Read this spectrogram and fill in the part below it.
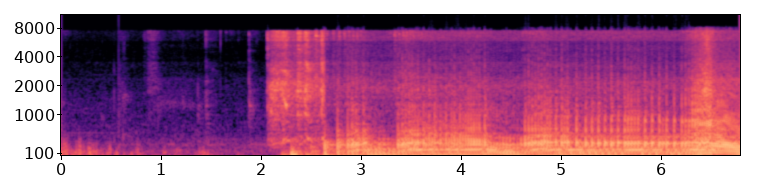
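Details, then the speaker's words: Carbureted motorcycle with vacuum fuel tap stumbling badly at idle and off-idle, but running fine when revved; uneven idle with carburetor hissing as it sucks air. Rich mixture, heavy fuel use, fouled plugs, petrol smoke, despite carb cleaning. "Nah jadi kendalanya seperti itu bisa kita dengar dari suara karburatornya nyedot udara kayak gitu ya ini boros banget ya teman-teman"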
